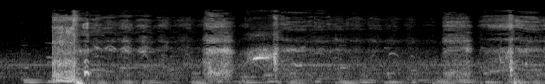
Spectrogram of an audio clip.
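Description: Background music under a few short bursts of a person's laughter.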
